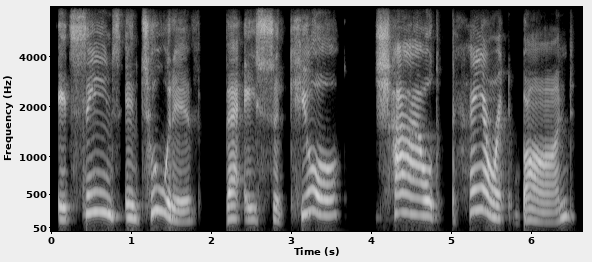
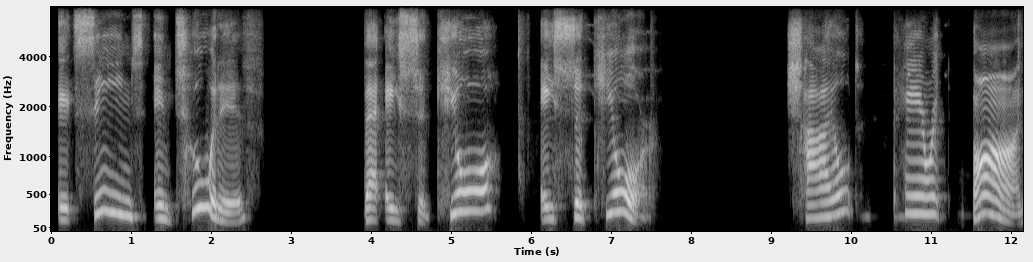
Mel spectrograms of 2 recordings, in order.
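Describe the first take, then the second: First: It is read at a normal pace. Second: It is read slowly.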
